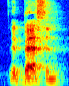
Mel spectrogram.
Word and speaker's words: Bessent: The markets are up a little bit today based on is it Besset or Bent? Bessent. Bessent. Um so I said it wrong both times.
